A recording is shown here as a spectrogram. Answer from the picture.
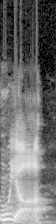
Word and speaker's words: OUYA: to pronounce it, and it is pronounced OUYA.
